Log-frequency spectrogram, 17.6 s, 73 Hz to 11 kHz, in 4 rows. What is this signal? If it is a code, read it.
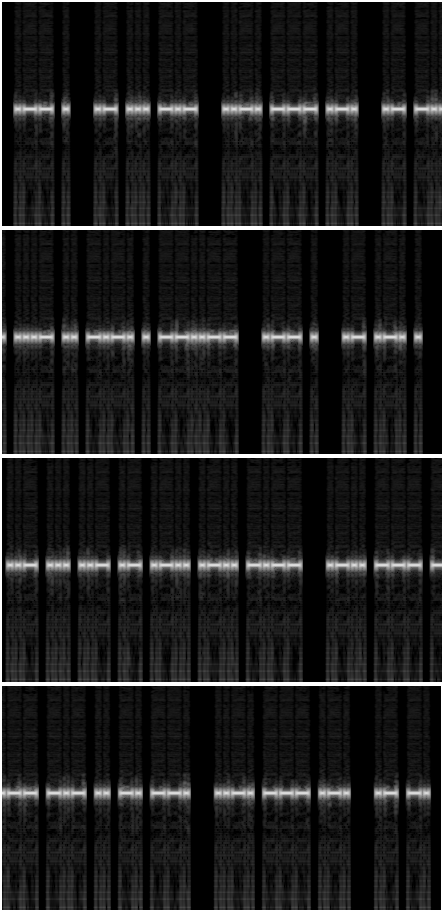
Morse code, heard as a keyed tone, about 30 wpm, 1000 Hz. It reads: WE ASK FOR ADVICE, WE ARE USUALLY LOOKING FOR AN
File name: qotdfiles / 30wpm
